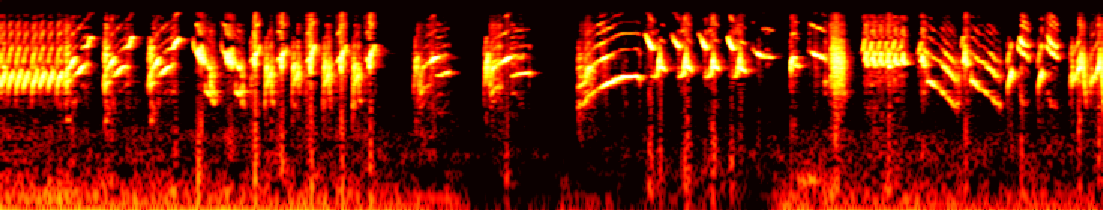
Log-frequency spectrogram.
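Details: Grey-crowned goldfinch song used for training captive birds: rapid, dense twittering of high tinkling notes and sharp rising and falling slurs, with buzzy rasping bursts. There is a short pause near the middle and a low steady hum underneath.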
